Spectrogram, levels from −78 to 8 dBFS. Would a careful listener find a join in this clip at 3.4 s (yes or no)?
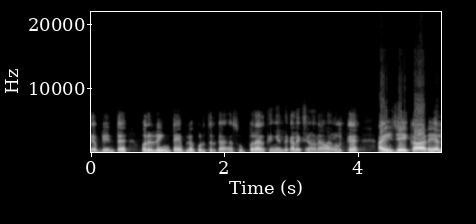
yes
